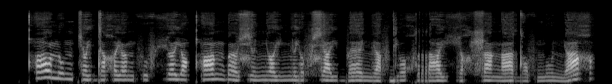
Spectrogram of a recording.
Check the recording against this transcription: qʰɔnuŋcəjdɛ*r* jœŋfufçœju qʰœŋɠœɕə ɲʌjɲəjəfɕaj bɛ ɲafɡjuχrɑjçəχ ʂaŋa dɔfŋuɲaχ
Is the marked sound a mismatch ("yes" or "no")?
yes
